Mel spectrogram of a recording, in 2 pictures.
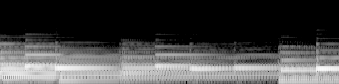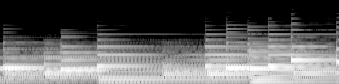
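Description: Background music: a gentle piano tune of struck notes and chords, each note fading after it is played.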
